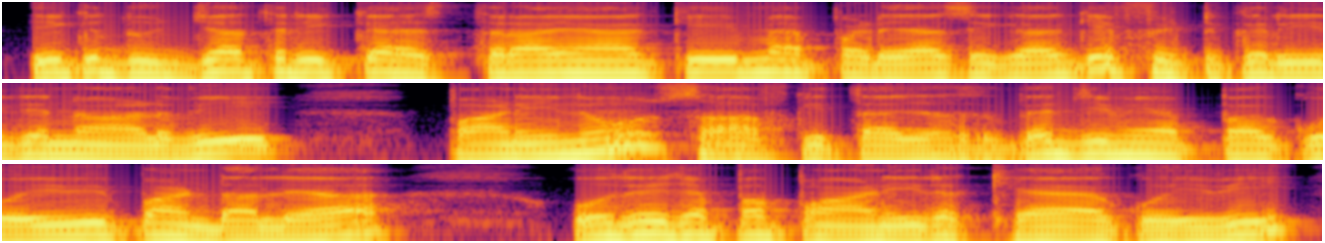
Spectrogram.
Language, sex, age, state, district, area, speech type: Punjabi, male, 18-30, Punjab, Amritsar, urban, spontaneous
